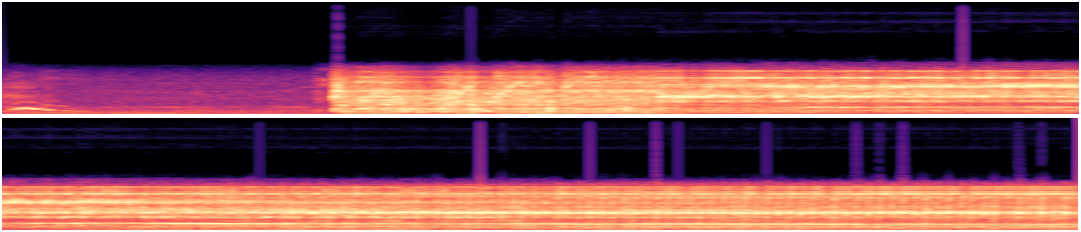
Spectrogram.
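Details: Holden VS Commodore making a loud noise on start-up: the engine catches abruptly into a loud, harsh roar laced with high, wavering, sliding squeals.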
